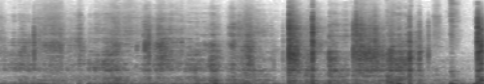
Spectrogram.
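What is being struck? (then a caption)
Thin wooden plate. Long nails scratch along the surface and rim of a round, thin plate of checkered light wood held close to the microphone. The scratching is a dry, bright rasp with a steady wash of texture. Sharper, louder strokes stand out in the second half.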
